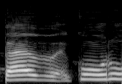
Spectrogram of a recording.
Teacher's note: এক আলিফ টান পেশের পরে ওয়া সাকিন তা দিয়ে জাল ধরবে এই জালের উচ্চারণটা কিন্তু একদম নরম পাতলা করতে হবে জিহ্বার মাথা উপরের দাঁতের মাথাতে লাগবে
